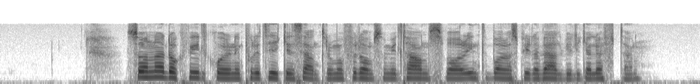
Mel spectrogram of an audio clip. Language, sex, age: Swedish, female, 27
